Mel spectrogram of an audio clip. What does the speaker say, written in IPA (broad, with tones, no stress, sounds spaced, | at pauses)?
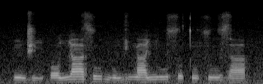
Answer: ĩ˨ d͡ʒ i˨ | ɔ˨ ɲ aː˦ s uː˦ b ũ˨ b i˦ ŋ aː˦ ɲ uː˦ s ʊ˨ t ũ˨ t͡s uː˦ z a˦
